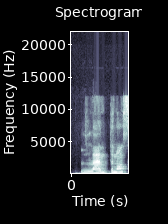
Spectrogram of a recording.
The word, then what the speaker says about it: Lanthanos: Now, you did mention the Lanthanos Project. Am I pronouncing that properly? Yes. Yeah.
